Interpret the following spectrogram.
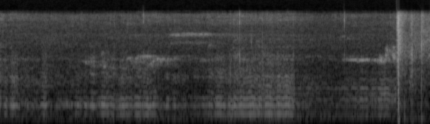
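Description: A bumblebee buzzing, a low buzz with a slightly wavering pitch. It drops off about four and a half seconds in, and a fainter buzz goes on until near the end.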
